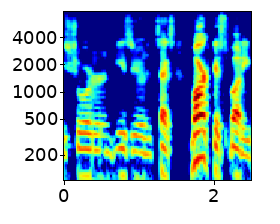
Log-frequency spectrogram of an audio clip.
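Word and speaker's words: Marques: and easier to text marcus buddy marcus and it's spelled m-a-r-q-u-e-s it is pronounced m-a-r-c-u-s but it is spelled m-a-r-q-u-e yes it's different but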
